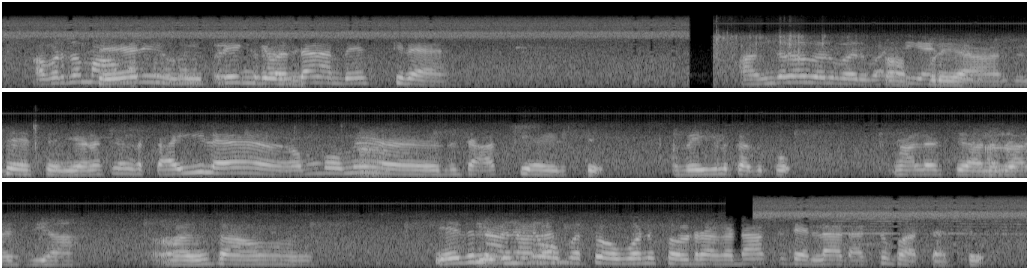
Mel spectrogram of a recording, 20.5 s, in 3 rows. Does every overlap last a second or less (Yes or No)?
No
